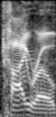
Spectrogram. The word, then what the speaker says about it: Cairo: There's a Cairo, Illinois, which is spelled like Cairo, but they call it Cairo because they hate the East.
